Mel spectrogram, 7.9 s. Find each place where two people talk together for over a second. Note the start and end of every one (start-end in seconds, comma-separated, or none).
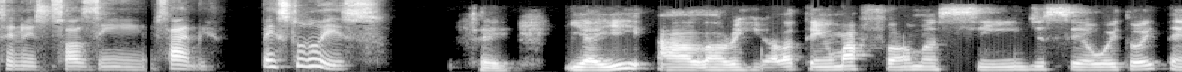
none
